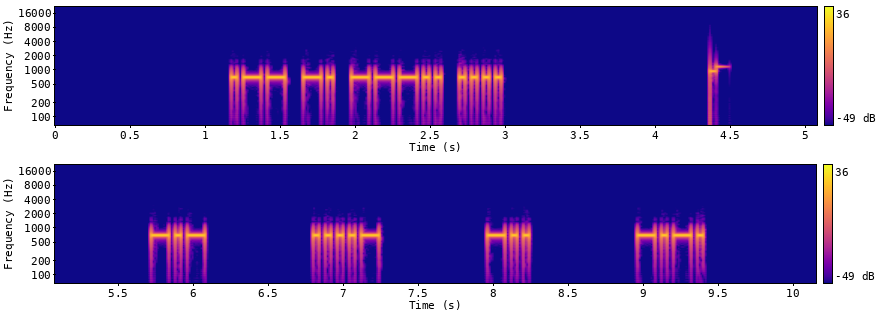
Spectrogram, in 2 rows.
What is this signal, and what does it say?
Morse code, heard as a keyed tone, about 31 wpm, spaced as for 16 wpm, 700 Hz. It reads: WN8H K4DC
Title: USA Call Signs - 4 Characters - 6x Character Spacing - 30wpm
